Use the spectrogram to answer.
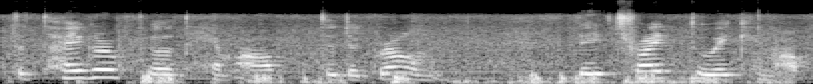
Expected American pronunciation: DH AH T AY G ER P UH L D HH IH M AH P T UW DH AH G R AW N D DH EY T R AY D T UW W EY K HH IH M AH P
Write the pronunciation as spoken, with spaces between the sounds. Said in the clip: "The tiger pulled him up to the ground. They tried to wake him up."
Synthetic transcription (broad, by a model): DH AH T AY G ER F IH L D HH IH M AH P T UW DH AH G R AW N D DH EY T R AY D T UW W EY K HH IH M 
